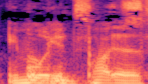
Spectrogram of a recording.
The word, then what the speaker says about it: Imogen Poots: Imogen Poots, genau.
